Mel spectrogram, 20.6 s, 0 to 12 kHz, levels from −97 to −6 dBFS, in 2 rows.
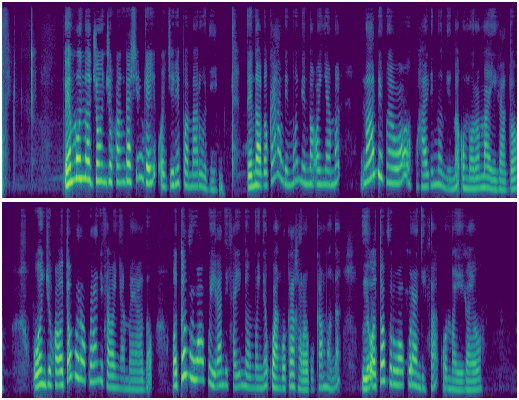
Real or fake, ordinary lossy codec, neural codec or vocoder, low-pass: fake; MP3, 64 kbps; codec, 32 kHz, 1.9 kbps, SNAC; 10.8 kHz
